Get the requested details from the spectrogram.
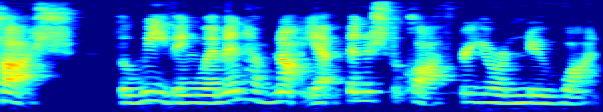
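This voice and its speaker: A put-on character voice carries this clip. Its pitch is middle and its pace is moderate. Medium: read story. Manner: firm, commanding.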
